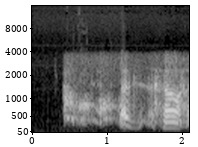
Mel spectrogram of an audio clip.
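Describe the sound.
A dog yips and whines in a run of high, sliding cries, with louder bursts near the middle and again toward the end.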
